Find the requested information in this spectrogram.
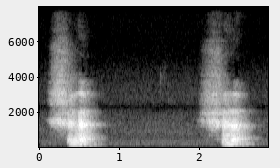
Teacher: second tone which we haven't seen yet it's a tone where you go just up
